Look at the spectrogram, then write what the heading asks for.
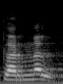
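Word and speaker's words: colonel: वो जो कर्नल होता है ना बच्चों उसकी स्पेलिंग होती है सी ओ एल ओ एन इ एल यानी कि कर्नल और हम इसको याद करवाते हैं बीइंग अ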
